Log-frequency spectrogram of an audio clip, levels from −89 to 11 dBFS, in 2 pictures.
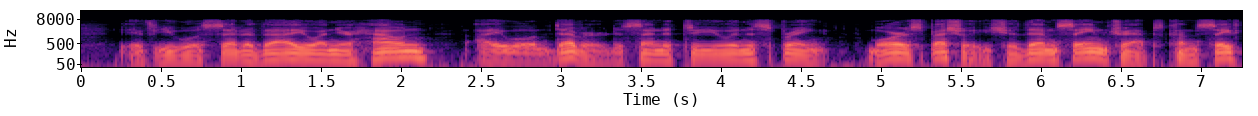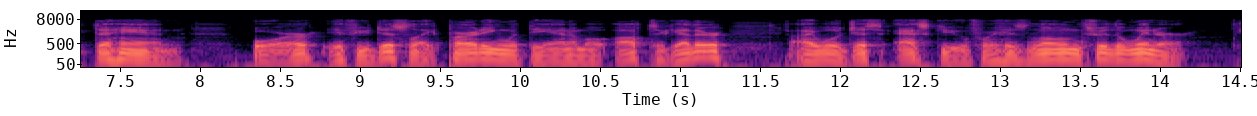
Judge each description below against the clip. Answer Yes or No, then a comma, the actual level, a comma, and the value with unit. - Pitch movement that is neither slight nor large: Yes, average, 3.7 semitones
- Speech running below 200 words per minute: No, fast, 205 wpm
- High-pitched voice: No, very low, 85 Hz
